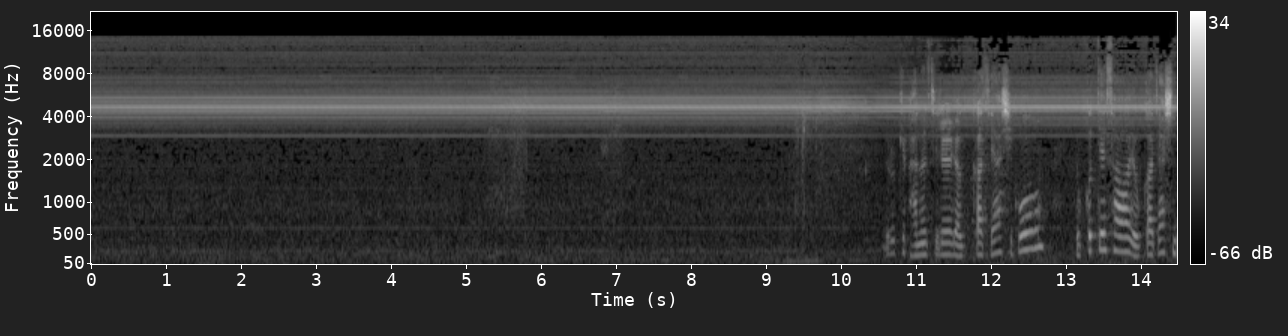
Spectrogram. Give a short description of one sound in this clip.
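Thread rustles softly as it is pulled through fabric.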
